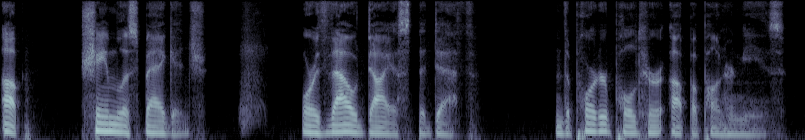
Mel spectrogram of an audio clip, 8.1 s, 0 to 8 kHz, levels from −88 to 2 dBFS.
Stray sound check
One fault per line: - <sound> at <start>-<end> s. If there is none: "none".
- sniff at 2.4-2.7 s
